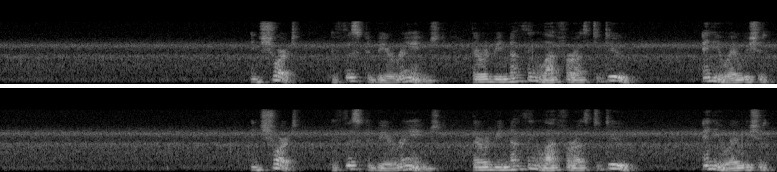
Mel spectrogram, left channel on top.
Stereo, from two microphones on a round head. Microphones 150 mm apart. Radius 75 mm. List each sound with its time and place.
2.5 s a man speaking: 55° left (ahead or behind), 2.5 m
